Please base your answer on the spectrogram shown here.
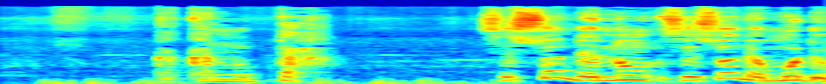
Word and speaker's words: Kakanuta: On peut dire Kakanuta. Parce que le N ici, ça renvoie au Nun. Kakanuta.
